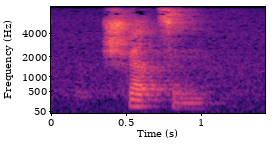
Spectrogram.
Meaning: to blacken
- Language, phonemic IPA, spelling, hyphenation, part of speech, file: German, /ˈʃvɛʁt͡sn̩/, schwärzen, schwär‧zen, verb, De-schwärzen.ogg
